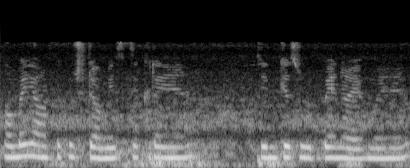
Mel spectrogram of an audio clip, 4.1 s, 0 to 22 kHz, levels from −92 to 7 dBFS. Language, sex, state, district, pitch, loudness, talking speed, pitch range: Hindi, female, Punjab, Pathankot, 255 Hz, -14 LUFS, 205 wpm, 245-265 Hz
